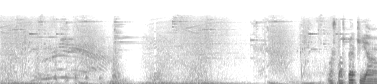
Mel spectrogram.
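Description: Electronic whooshing and chiming game effects play.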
